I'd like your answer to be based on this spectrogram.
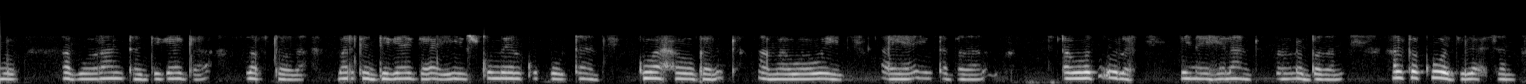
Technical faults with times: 0.48-0.62 AMR comfort noise
2.42-2.46 AMR comfort noise

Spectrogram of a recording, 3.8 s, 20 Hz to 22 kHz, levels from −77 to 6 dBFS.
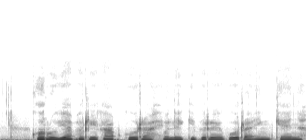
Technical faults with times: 0.35 compressed frames skipped
2.02 compressed frames skipped

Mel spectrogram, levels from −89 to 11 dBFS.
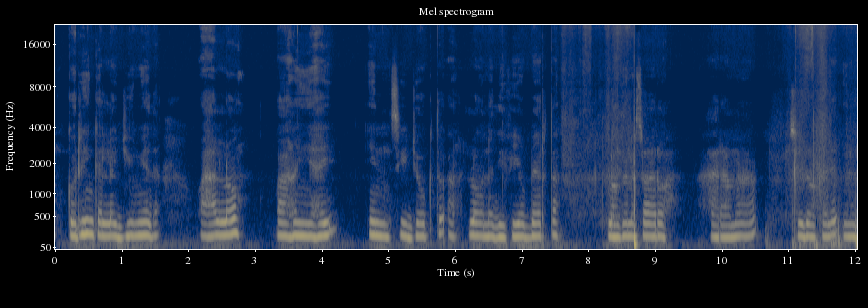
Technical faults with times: none

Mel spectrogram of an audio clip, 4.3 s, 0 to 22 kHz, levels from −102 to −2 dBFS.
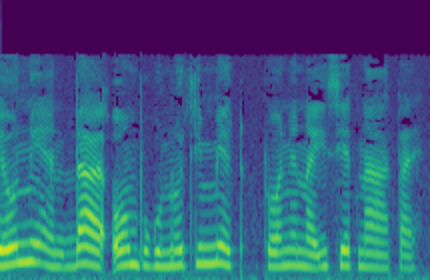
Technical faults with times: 0.00-4.30 AAC compression
0.70-0.72 overlapping chunks
1.72-1.74 overlapping chunks

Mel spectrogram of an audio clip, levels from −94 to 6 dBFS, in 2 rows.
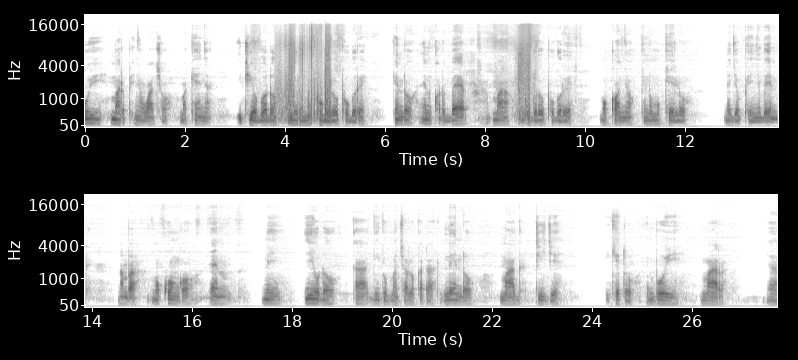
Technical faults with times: none

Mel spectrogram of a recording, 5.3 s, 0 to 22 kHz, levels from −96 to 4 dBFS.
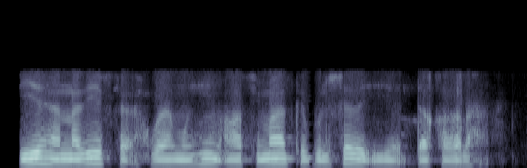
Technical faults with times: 0.00-5.27 Bluetooth CVSD headset codec
3.09-3.14 Bluetooth headset packet repeated

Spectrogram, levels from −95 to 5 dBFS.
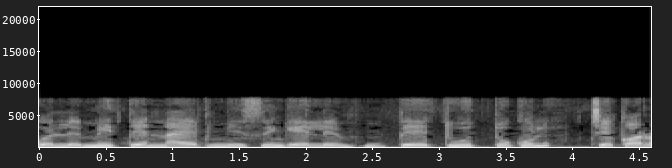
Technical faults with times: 0.00-4.59 low-delay AAC compression

